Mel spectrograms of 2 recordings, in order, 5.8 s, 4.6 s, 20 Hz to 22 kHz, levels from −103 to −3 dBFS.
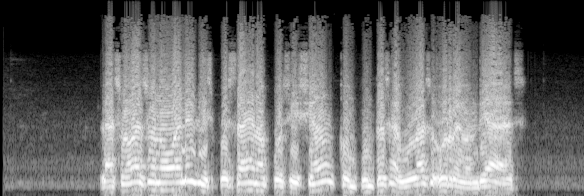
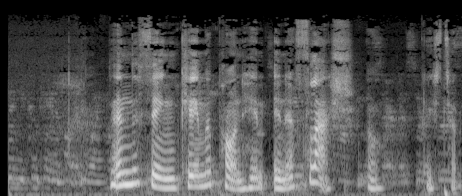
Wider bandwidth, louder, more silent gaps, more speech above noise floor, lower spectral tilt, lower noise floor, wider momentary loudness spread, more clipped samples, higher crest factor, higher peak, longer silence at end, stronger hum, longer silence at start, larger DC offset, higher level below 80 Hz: about the same, 15.5 kHz vs 15.5 kHz; first, -6 LUFS vs -24 LUFS; neither; first, 40 dB vs 20 dB; about the same, -4.5 dB/octave vs -4 dB/octave; about the same, -46 dBFS vs -44 dBFS; second, 4 LU vs 22 LU; first, 0.2% vs under 0.1%; second, 8 dB vs 20 dB; first, 0 dBFS vs -6 dBFS; first, 0.6 s vs 0 s; neither; first, 1 s vs 0.1 s; neither; first, -38 dBFS vs -52 dBFS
